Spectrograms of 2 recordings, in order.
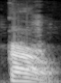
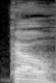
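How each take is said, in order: First: The word is said in an exaggerated English-style accent. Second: The word is said in a plain local accent. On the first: "অ্যালসর ভাষায় যেটা হয় এটা হইব কাউ" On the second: "local ভাষায় কাউ হয়"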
